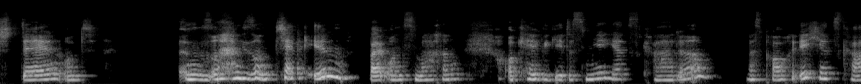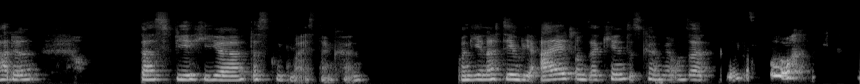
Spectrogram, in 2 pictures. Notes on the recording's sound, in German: Live Interview auf Instagram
